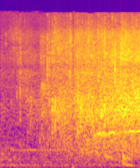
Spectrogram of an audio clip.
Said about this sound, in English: These guys are lovely, they'll clap at anything. I told you they'd be fucking sound.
